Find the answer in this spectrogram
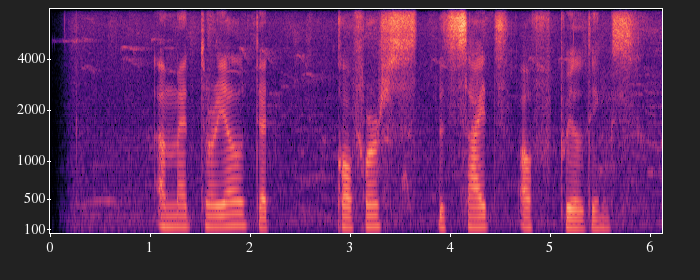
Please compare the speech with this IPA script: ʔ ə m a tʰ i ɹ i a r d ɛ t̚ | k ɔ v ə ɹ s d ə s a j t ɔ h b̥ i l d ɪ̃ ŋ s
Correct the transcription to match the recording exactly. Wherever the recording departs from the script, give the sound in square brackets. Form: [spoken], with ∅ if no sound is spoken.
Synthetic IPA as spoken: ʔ ə m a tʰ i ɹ i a [l] d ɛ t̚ | k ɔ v ə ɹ s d ə s a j t ɔ [f] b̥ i l d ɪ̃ ŋ s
